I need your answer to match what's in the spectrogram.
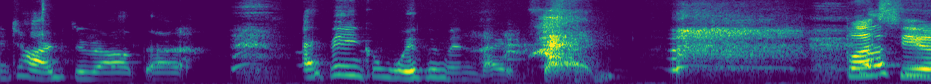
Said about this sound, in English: Bless you.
